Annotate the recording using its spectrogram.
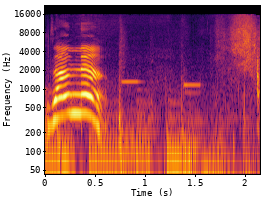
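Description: A woman's voice says one short word, then low background with a couple of brief, faint beeps. Near the end a hissing whoosh begins as a page-turn transition effect starts.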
